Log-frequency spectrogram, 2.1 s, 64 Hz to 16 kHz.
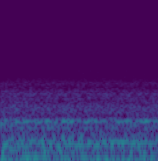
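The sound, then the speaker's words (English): A steady low rumble comes from a 1963 El Camino car driving by, an even, faint engine drone with no clear rise or fall. “I'm looking at a beautiful El Camino driving by. It's a 63.”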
